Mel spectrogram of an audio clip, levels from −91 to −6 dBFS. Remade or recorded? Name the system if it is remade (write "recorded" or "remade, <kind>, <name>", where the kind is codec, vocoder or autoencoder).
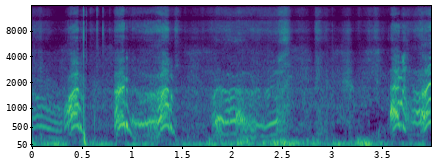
remade, autoencoder, DAC-VAE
